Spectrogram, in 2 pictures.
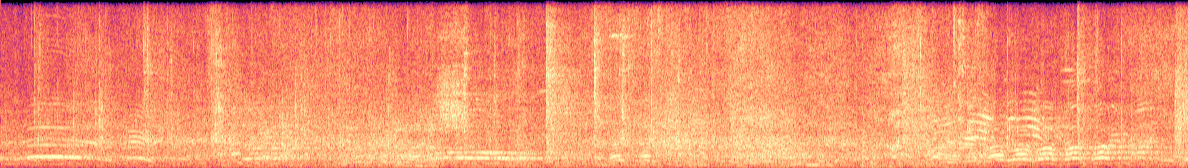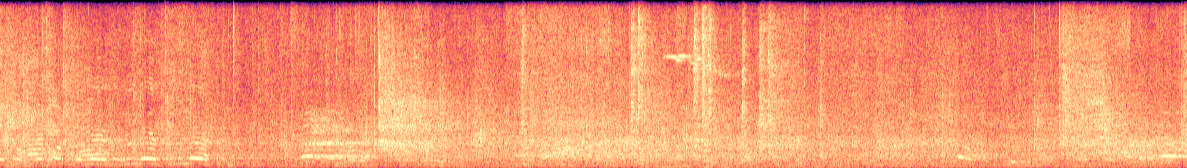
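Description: Skates scrape and swish across ice.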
